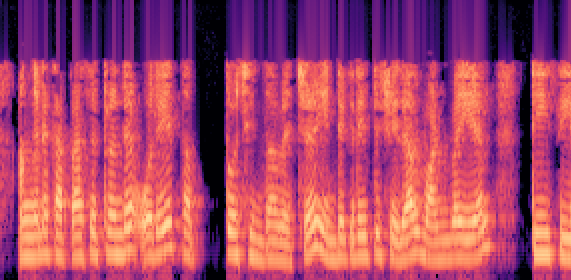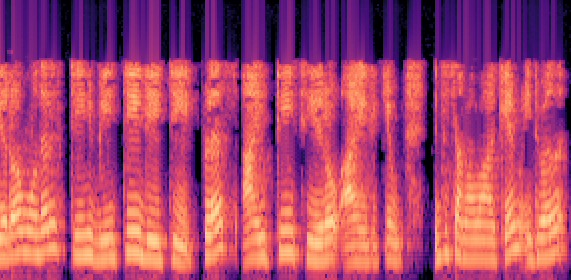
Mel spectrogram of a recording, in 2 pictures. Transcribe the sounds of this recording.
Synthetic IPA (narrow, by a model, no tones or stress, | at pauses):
ɐŋːɐne̞kɐpːaːsitːɐrinde̞ʔo̞ɾe̞ːt̪ɐt̪ː | wot͡ɕind̪ɐʋet͡ɕːɨindɐɡɾe̞ːtːɨt͡ɕejːaːlʋɐɳʋɐjɐl | ʈisiːro̞ːmuðɐltiʋitiɖitːipɭɐsɐjtisiːro̞ːʔaːjiɾikʲːumiðɨsɐmɐʋaːkjɐmḭɾubɐðɨ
